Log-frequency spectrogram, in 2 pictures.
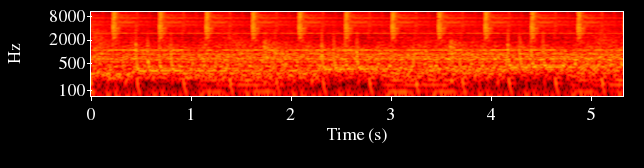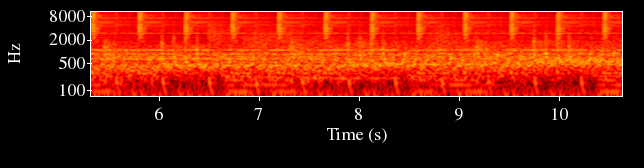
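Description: Techno played in a DJ mix: a steady, driving beat with sharp hi-hat ticks about four times a second over a dense synth layer and a held high tone.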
